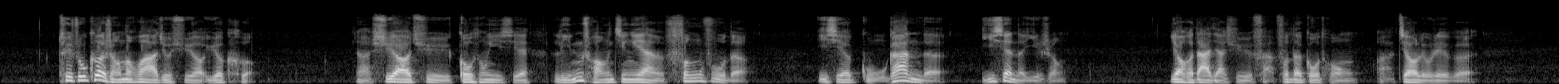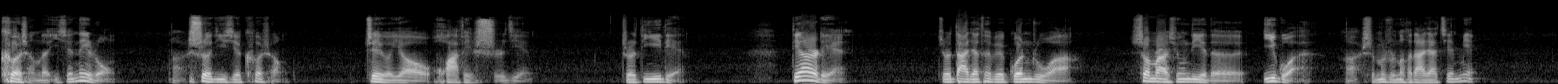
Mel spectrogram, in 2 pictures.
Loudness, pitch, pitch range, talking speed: -18 LUFS, 110 Hz, 100-125 Hz, 205 characters per minute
